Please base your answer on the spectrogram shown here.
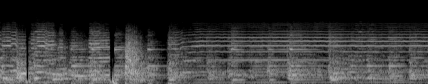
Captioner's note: door banging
